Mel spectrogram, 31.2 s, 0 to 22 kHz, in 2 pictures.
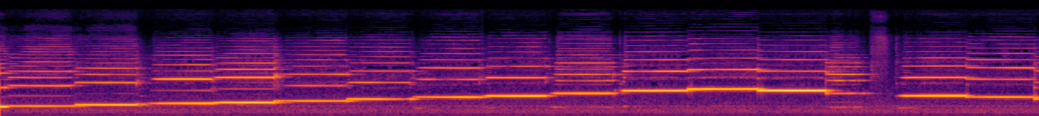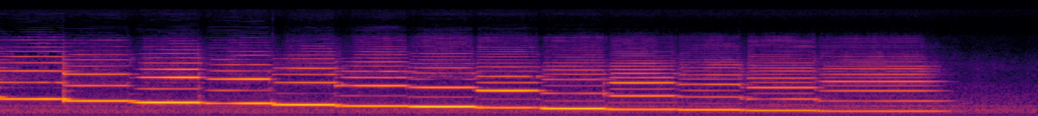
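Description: Solo clarinet playing a slow scale, about one note a second: it climbs into the high register, breaks for a quick breath about 13 seconds in, then steps back down and ends on a low held note.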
